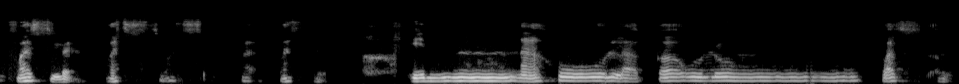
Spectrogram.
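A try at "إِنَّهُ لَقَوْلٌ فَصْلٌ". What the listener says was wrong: L-nya masih belum terlalu kedengeran. False. Yang penting nanti dulu, yang penting L-nya jelas.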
